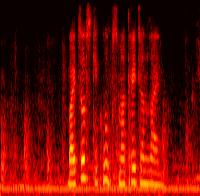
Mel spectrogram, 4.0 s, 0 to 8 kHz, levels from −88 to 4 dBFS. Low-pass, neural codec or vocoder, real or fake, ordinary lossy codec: 7.2 kHz; none; real; Opus, 16 kbps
